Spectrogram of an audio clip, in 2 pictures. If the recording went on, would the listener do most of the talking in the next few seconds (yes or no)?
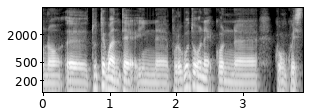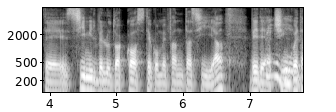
no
